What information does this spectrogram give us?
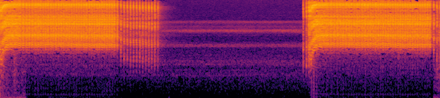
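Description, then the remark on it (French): A Thai cicada sings in loud, harsh high-pitched buzzing bursts. A quieter, thinner whine briefly breaks the song before the full rasping buzz returns, with no voices. “C'est une euh, cigale thaïlandaise.”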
